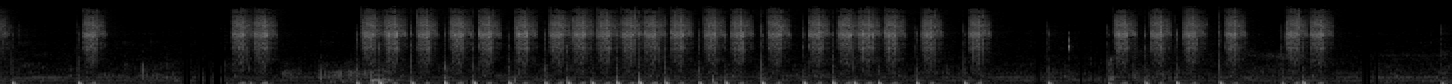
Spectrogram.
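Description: A rapid series of short, crisp clicks or taps, about three to four a second, in two runs with a brief pause between them.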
